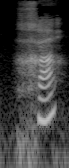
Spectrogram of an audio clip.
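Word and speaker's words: Kha (خاء): The last letter, Kha, is pronounced as the final part of the Scottish word loch, or the beginning of the Swedish word sjö.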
